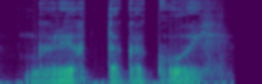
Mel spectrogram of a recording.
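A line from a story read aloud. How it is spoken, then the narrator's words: Forced out. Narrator (Russian): выдавил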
